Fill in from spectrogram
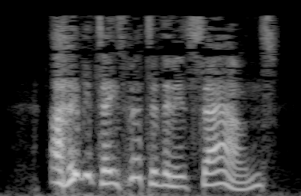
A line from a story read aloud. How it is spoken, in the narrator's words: George giggled, visibly swelling with pride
